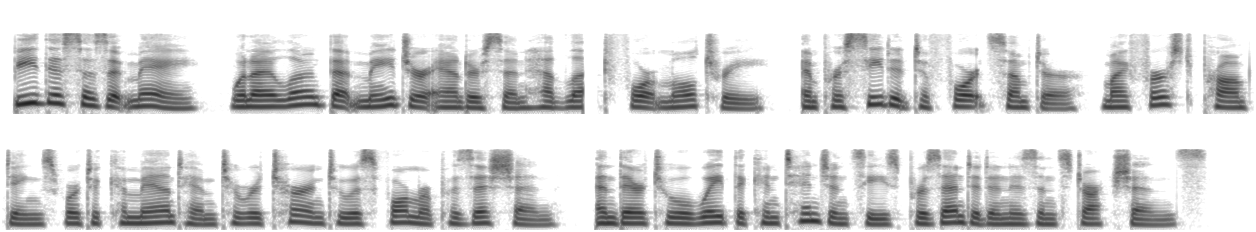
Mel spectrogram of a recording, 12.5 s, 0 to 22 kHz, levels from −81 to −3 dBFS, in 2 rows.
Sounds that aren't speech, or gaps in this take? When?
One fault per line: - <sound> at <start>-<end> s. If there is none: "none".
- dropout at 2.9-3.0 s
